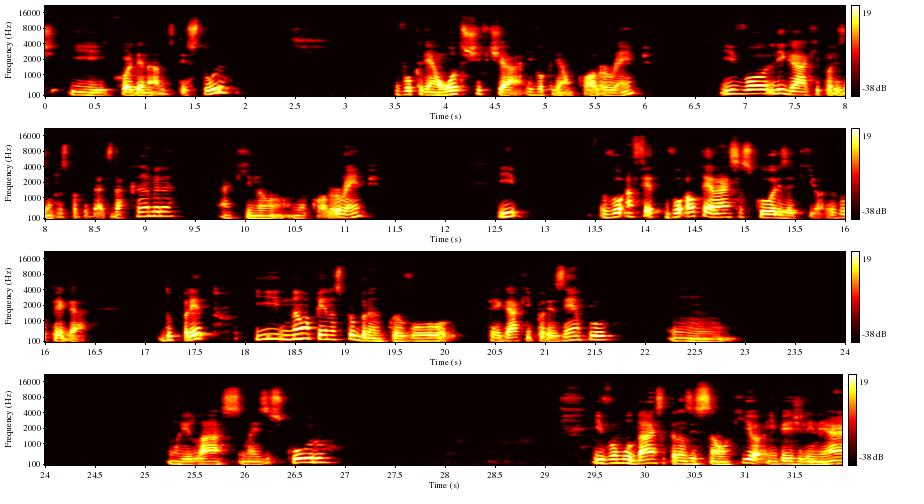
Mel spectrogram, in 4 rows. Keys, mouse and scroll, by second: 1.3 click, 2.1 click, 3.0 shift+a, 5.6 click, 6.4 click, 7.1 click, 8.4-9.9 drag, 10.1-10.9 drag, 11.4-12.4 drag, 15.6-16.9 drag, 17.6-18.6 drag, 18.7-19.7 drag, 20.0 click, 20.9-22.1 drag, 22.6-26.5 drag, 26.8-29.1 drag, 30.5 click, 31.8 click.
